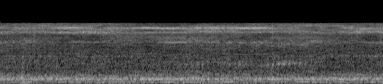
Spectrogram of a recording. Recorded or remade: remade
